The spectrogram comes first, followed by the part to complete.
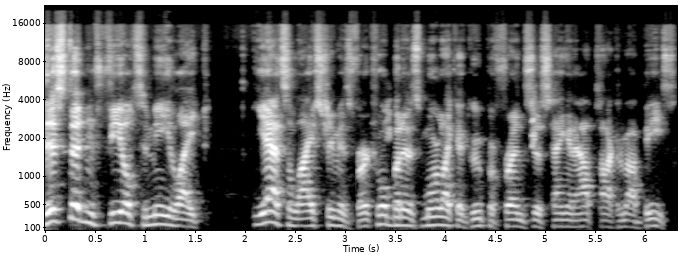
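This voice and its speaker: A man with an ordinary speaking voice, medium pitch and lively intonation, at a fairly quick pace. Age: 50s. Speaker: beekeeping YouTuber hosting a live stream. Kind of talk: casual chat. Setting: live stream video call.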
